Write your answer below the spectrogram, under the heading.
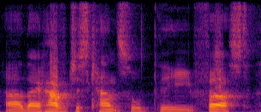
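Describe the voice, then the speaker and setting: A man's voice: mid-range voice, monotone, a little slow, vocal fry. A man hosting a casual sports podcast, chatty and rambling with lots of fillers, his voice a little worn as he says he is losing it. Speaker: podcast host.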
